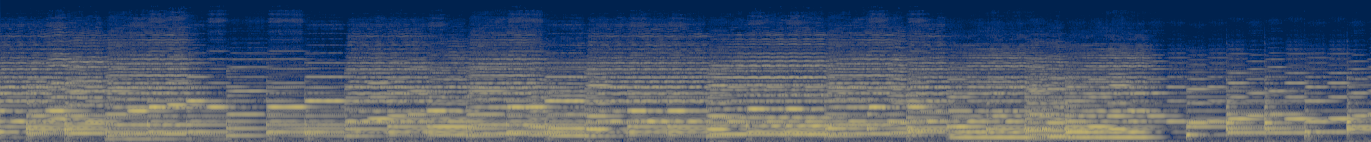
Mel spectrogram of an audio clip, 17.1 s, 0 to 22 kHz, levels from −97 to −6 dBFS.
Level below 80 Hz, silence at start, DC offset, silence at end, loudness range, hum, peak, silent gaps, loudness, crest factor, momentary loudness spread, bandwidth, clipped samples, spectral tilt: -64 dBFS; 0 s; under 0.1%; 0 s; 2 LU; none; -18 dBFS; none; -31 LUFS; 12 dB; 4 LU; 15 kHz; under 0.1%; -6.5 dB/octave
